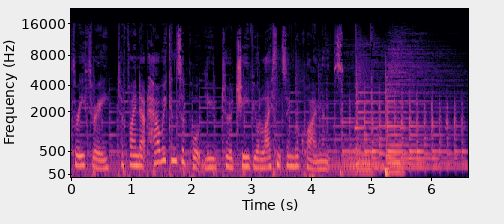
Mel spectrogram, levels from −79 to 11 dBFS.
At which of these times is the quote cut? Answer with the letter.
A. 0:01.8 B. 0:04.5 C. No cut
B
